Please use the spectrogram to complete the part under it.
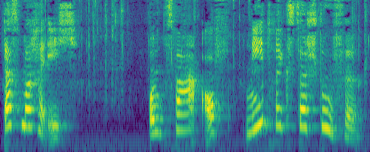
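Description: A chattering, eager magpie lady from a children's audiobook, chirping up high and swooping through her lines with loud delight, as a woman reader puts her on. She gushes over every rhyme. The voice stays lively and sparkling throughout. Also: slow pace, heavily acted. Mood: excited. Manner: gushing, bright and eager. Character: excitable chattering female magpie.

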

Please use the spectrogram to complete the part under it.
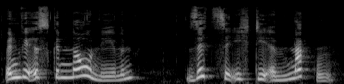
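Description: Woman voicing a teasing male owl for a children's storybook, high and bright, smug playful temper. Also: very animated, husky, heavily acted. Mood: cheeky. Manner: quick-witted, teasing.

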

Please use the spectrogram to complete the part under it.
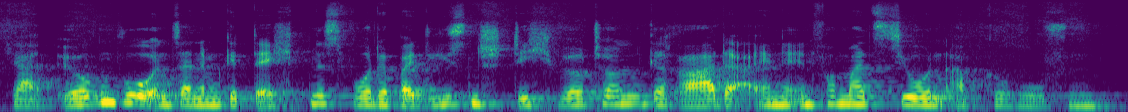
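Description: A woman reading a children's story aloud in a calm, even manner. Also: fairly low pitch, moderate pace. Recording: roomy echo.

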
